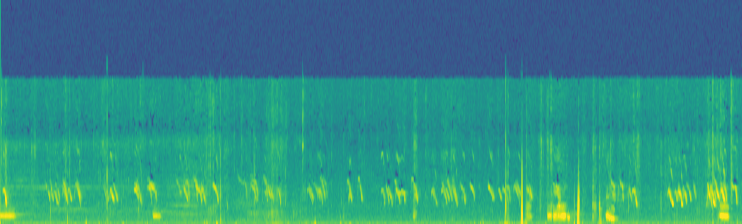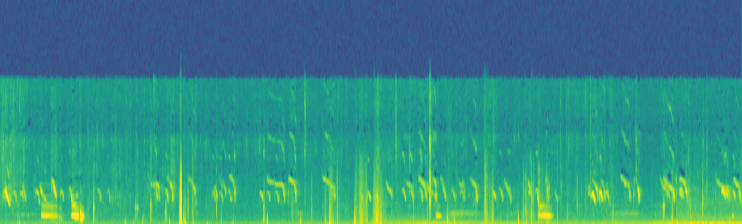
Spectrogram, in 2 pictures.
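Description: A flock of Amrock chicks peeping continually in short, high calls while feeding, with Isa Brown hens clucking now and then. A few sharp taps stand out, and a low rumble comes in near the end.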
